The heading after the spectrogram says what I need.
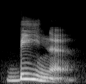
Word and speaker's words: Biene: Beine versus Biene. Weise versus Wiese. They look similar but sound totally different. So how do you tell them apart? EI is pronounced like I and IE is pronounced like E.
